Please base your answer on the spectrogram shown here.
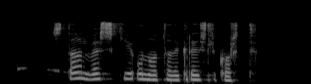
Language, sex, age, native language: Icelandic, female, 30-39, Icelandic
